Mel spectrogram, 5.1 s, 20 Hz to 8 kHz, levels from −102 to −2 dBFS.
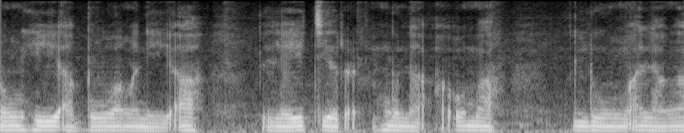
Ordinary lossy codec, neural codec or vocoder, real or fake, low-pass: none; codec, 16 kHz, 8 kbps, FreqCodec, smaller model; fake; none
